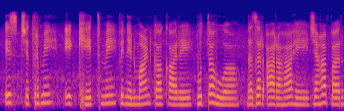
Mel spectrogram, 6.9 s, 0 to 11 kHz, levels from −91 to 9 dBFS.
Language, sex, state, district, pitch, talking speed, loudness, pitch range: Hindi, male, Bihar, Madhepura, 215 Hz, 165 wpm, -19 LUFS, 200-235 Hz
